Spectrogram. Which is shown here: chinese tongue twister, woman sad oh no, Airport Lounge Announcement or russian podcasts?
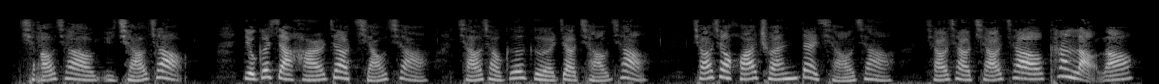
chinese tongue twister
